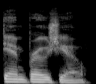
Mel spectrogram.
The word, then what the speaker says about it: D'Ambrosio: We've got Keith Parker and Mark D'Ambrosio. Did I say it right? Oh, man. I said it right.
